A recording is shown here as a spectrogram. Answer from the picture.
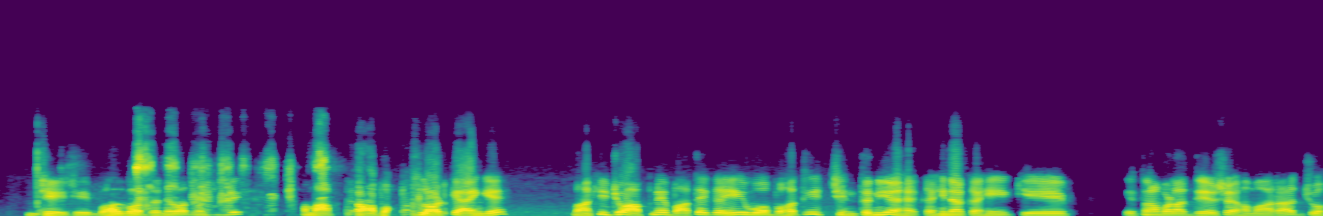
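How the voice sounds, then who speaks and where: A man with a non-native accent speaks at a high pitch and a moderate pace. The sound is dry and close, without echo. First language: not Hindi (speaking Hindi). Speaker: webinar moderator, screenwriter. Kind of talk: webinar panel discussion.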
